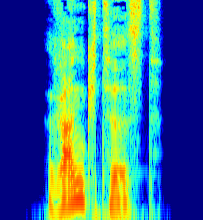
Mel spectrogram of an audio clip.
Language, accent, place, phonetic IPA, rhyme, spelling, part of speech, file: German, Germany, Berlin, [ˈʁaŋktəst], -aŋktəst, ranktest, verb, De-ranktest.ogg
- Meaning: inflection of ranken: 1. second-person singular preterite 2. second-person singular subjunctive II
